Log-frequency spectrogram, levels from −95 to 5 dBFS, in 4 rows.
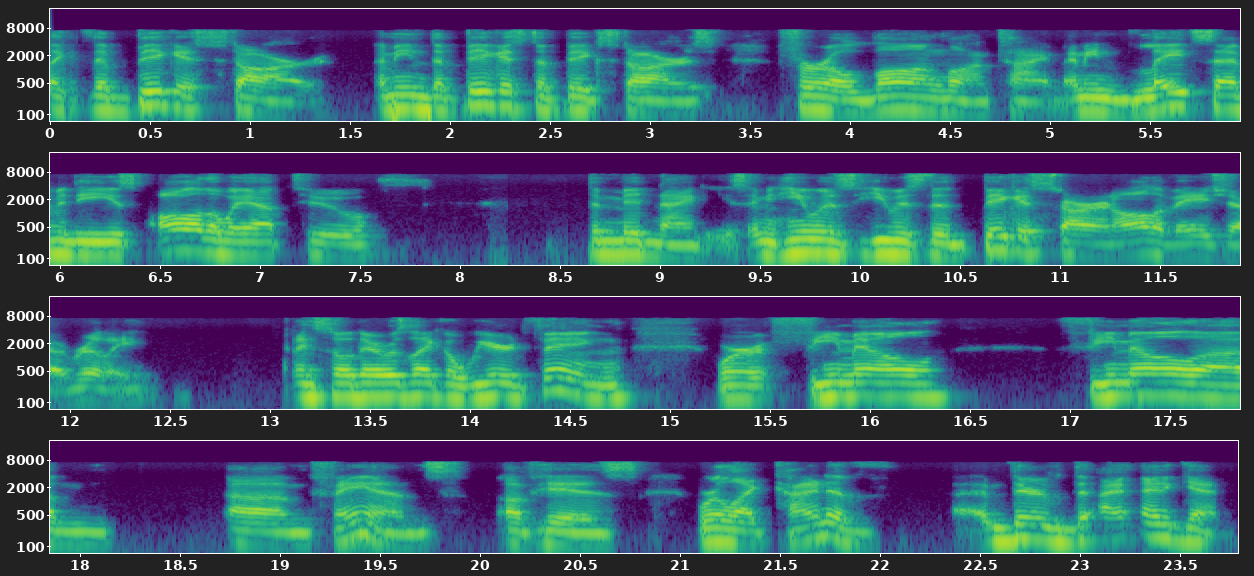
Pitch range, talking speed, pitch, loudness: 115-140 Hz, 165 wpm, 130 Hz, -14 LUFS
